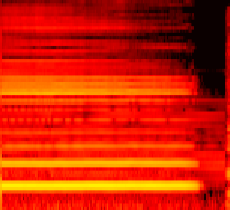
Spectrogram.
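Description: A woman's singing voice holding one long, steady note that closes a sung devotional phrase, cutting off abruptly at the end.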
